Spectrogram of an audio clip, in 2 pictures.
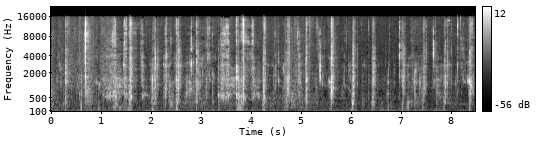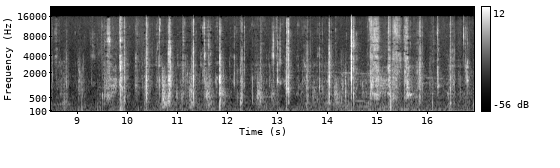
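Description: Close-miked eating sounds: a person biting and chewing desserts, with many quick, irregular mouth clicks and smacks.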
